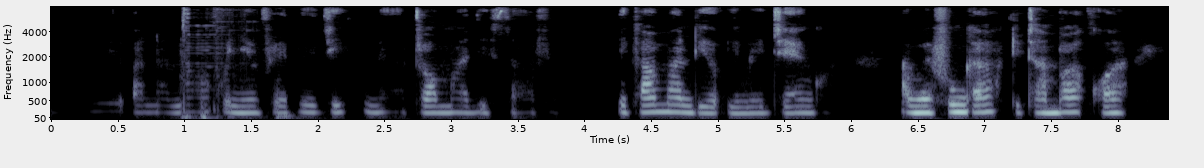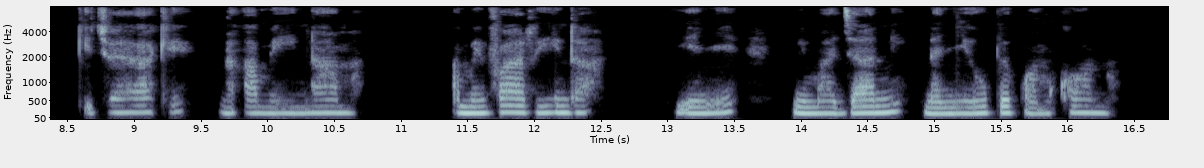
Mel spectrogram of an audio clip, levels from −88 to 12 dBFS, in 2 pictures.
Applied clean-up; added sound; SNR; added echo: neural mask model DeepFilterNet 3.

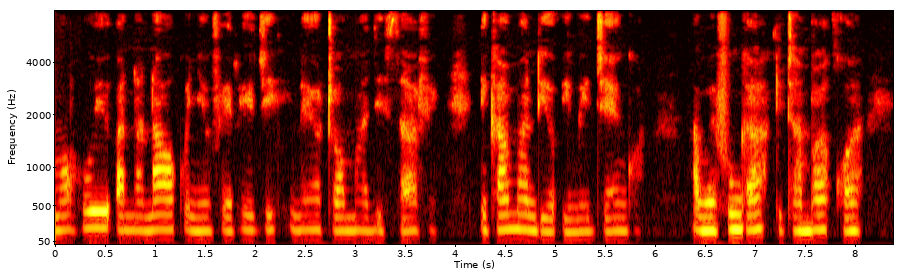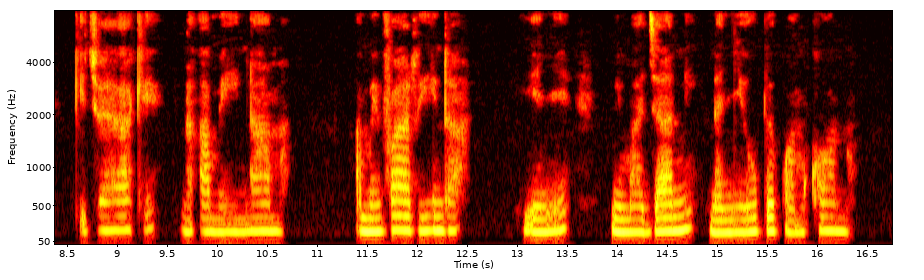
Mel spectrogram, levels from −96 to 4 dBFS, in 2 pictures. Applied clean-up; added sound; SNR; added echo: none; none; none; none.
